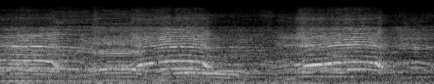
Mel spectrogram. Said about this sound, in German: 150 Schafe und 195 Lämmer wuseln im Schafstall am Infohaus der Loki-Schmidt-Stiftung durcheinander und blöken aufgeregt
